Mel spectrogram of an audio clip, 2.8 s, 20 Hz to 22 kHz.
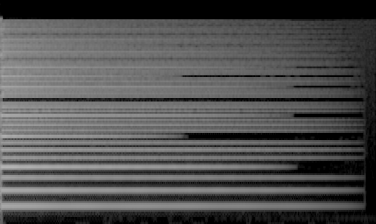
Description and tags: Preset Synth-Celesta C
Casio HZ-600 sample preset 80s synth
